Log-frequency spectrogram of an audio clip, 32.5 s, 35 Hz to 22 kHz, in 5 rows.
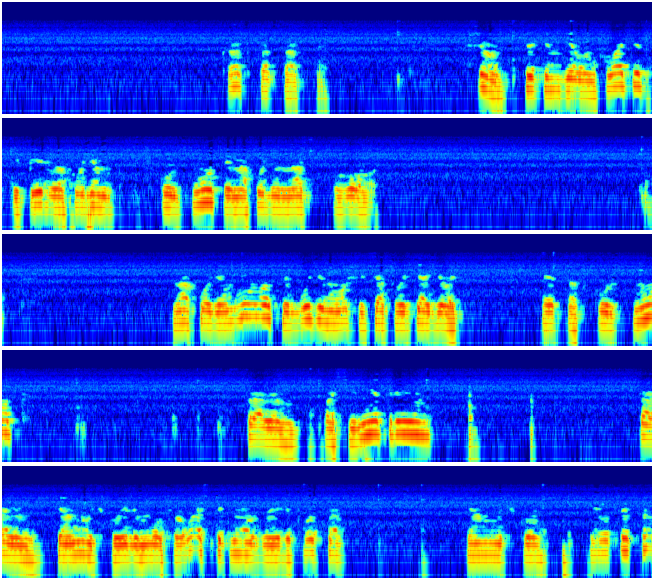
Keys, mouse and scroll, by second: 5.1 click, 6.6 click, 9.7-12.9 middle drag, 15.4-18.8 drag, 19.6 middle click, 21.3 middle click, 23.3 middle click, 29.2 click, 30.3-31.4 drag, 31.7-32.5 middle drag.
